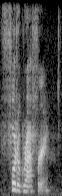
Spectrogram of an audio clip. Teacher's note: In photographer, the stress moves to the second syllable.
